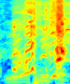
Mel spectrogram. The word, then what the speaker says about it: Maleficent: Speaking of Magical Girls, I got to see Maleficent. Am I pronouncing that one right? – Maleficent.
